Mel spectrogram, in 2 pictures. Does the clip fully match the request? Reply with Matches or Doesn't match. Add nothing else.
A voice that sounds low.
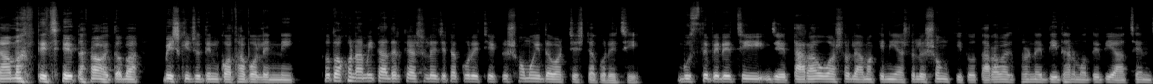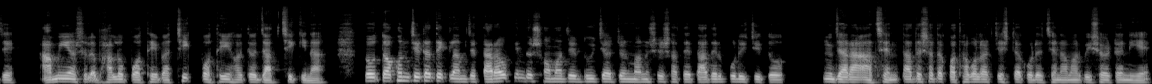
Matches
